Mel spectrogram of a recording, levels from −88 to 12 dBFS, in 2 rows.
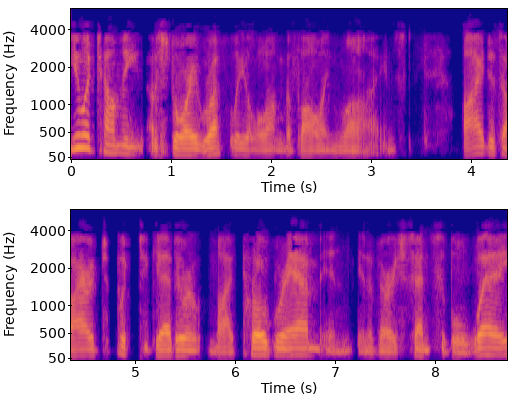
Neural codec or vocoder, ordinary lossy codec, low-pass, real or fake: codec, 16 kHz, 2 kbps, FreqCodec, larger model; MP3, 24 kbps; 5.4 kHz; fake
